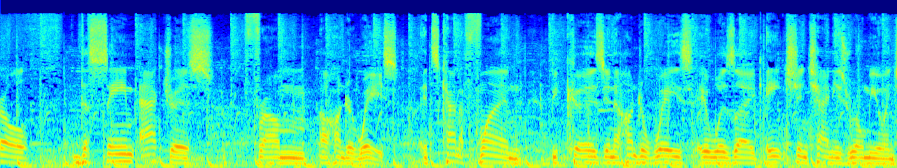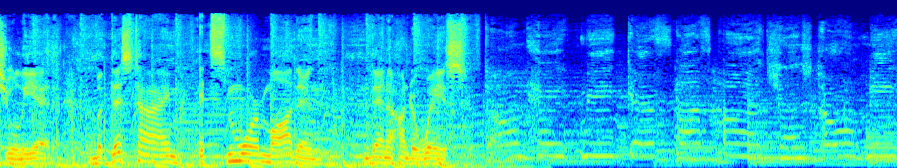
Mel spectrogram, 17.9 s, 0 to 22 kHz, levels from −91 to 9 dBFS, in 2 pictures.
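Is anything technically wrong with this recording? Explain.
Yes. From 3.81 to 4.14 s there is processor overload crackle, a gritty tearing over the sound that stops abruptly. The processor could not finish its short audio buffers on time, and missed deadlines came in quick succession. Each miss skipped a slice of audio outright, leaving a hard-edged gap. The closely packed gaps fit buffers of about 10 ms, perhaps fifteen of them lost. A single dropout would be one clean hole, but this is a dense run of tiny skips heard as crackle.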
